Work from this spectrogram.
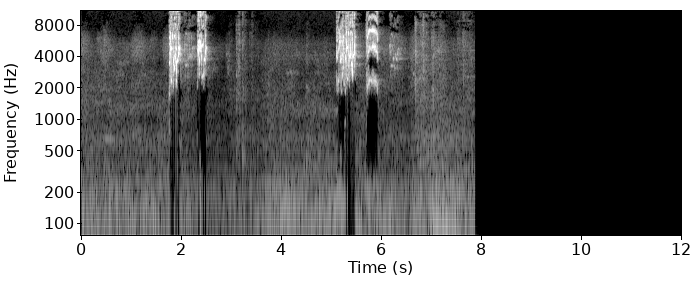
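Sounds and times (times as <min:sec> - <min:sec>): low background hum: 0:00.0 - 0:07.9
lovebirds chirping: 0:00.3 - 0:07.3.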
